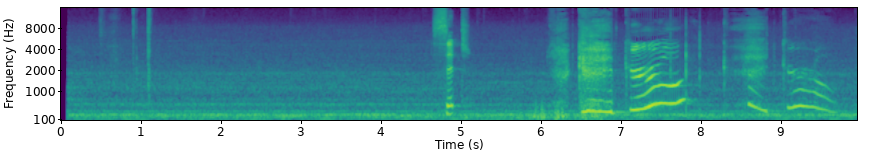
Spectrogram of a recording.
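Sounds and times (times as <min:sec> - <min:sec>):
low mechanical hum: 0:00.1 - 0:09.9.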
